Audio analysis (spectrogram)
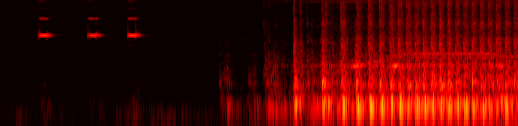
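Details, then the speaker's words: Portable embroidery machine (came in blank screen, dead touchscreen, hoop not positioning, unable to embroider) test-stitching after mainboard replacement: three short beeps, then even stitching about three beats a second, no grinding; normal embroidery stitching. "Mungkin akan bunyi cicit-cicit gitu nanti ya setelah diminyakin, itu normal."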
